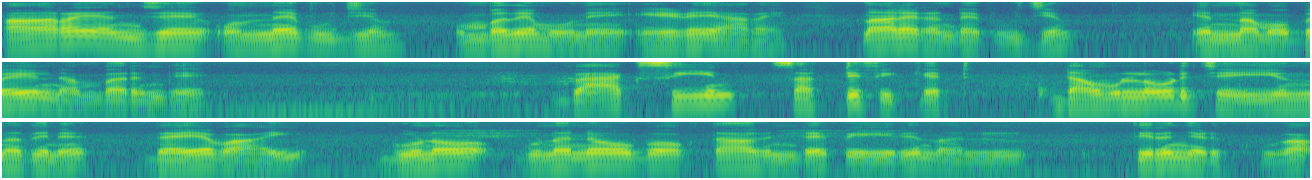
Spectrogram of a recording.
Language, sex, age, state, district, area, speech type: Malayalam, male, 18-30, Kerala, Kottayam, rural, read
